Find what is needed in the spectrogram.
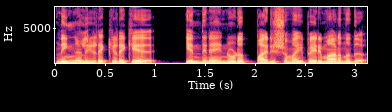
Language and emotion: Malayalam, angry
